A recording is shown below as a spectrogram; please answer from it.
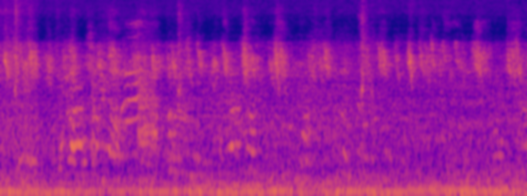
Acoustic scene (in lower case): park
